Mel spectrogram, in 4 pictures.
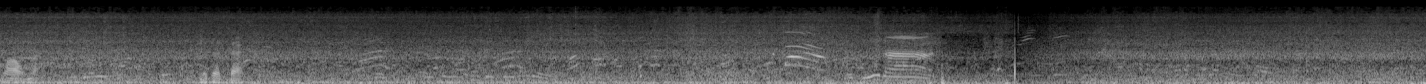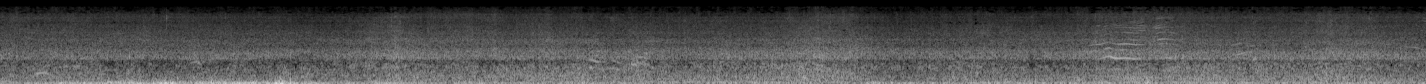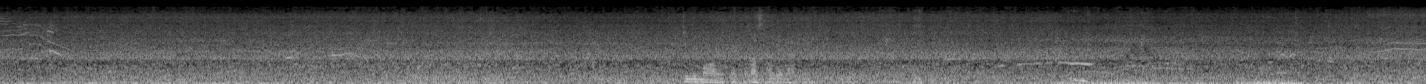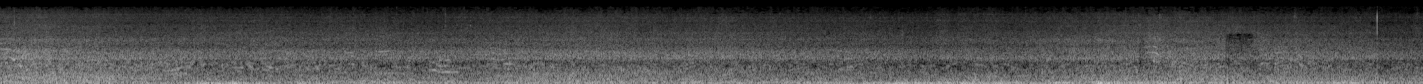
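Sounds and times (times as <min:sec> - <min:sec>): surf washing onto beach: 0:00.0 - 0:57.0
wind buffeting microphone: 0:00.0 - 0:57.0.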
